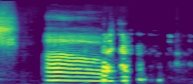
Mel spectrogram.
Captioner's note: laughs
